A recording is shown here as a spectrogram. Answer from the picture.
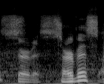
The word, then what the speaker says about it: Servais: Service.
